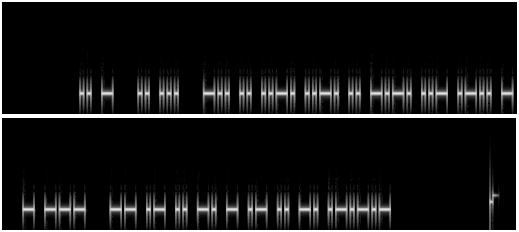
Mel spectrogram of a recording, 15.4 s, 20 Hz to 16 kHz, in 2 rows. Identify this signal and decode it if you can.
Morse code, heard as a keyed tone, about 22 wpm, 700 Hz. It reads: IT IS DIFFICULT TO MAINTAIN.
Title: Sentences from Top 1000 Words - Review Part 5 - 22wpm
